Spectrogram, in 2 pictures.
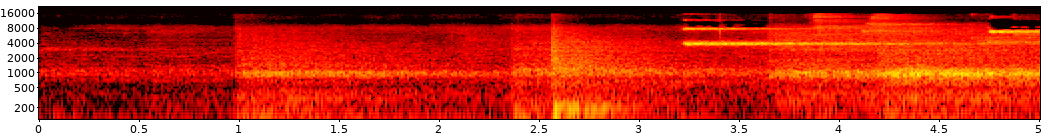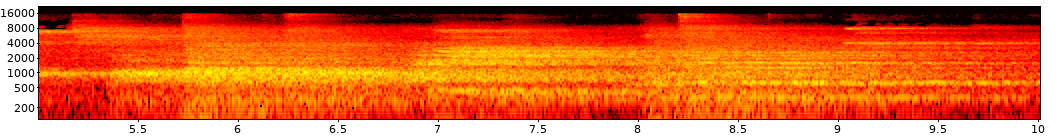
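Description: A racquetball smacks sharply against the walls in an echoing court.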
